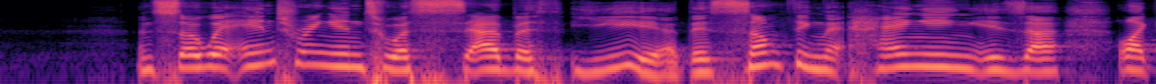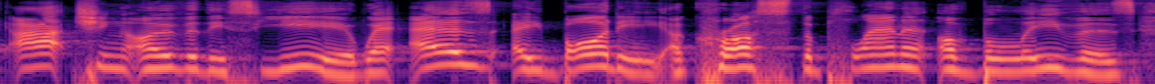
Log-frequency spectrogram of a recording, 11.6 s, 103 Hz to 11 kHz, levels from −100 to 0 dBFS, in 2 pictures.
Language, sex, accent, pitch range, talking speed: English, female, Australian, 225-280 Hz, 145 wpm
